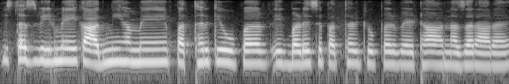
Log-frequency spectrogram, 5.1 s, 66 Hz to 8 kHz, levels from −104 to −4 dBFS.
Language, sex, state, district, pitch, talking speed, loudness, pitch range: Hindi, female, Madhya Pradesh, Bhopal, 220 Hz, 235 wpm, -18 LUFS, 210-240 Hz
